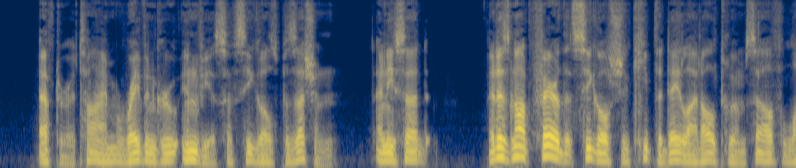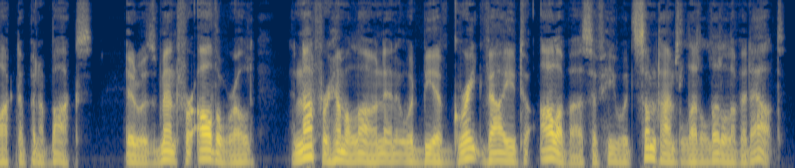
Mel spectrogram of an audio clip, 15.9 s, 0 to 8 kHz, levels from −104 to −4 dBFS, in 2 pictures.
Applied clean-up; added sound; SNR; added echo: none; none; none; none.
